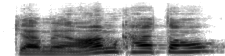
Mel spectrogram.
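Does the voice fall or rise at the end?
rises. The voice rises at the end like a question. It is heard as a real question. The speaker calls it right. "बताओ तो"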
